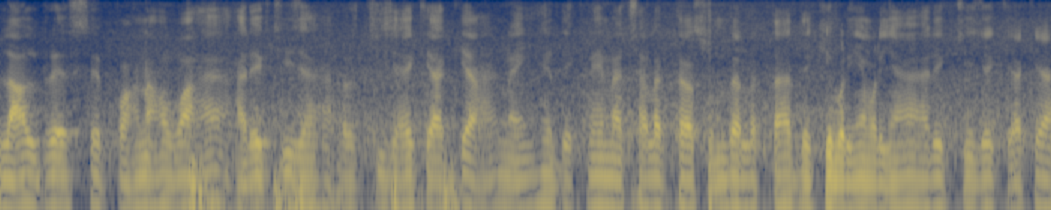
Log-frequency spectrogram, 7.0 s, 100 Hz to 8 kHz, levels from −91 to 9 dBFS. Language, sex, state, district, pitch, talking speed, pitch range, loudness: Hindi, male, Bihar, Kishanganj, 100 Hz, 305 wpm, 95-105 Hz, -21 LUFS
